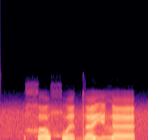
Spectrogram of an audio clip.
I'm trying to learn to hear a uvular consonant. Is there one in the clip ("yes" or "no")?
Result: yes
